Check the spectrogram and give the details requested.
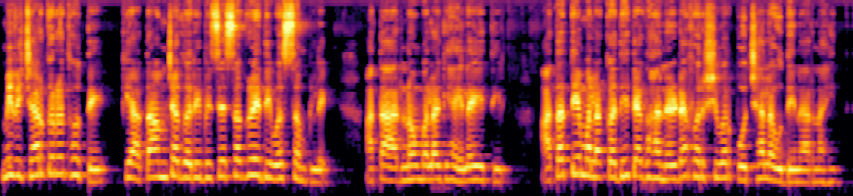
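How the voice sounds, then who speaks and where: A woman's voice: a little high, a little fast. Woman telling a heartfelt story. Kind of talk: first-person emotional story narration.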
